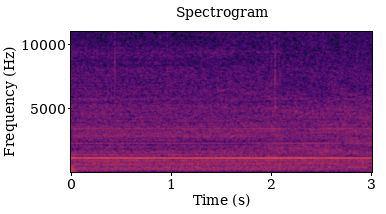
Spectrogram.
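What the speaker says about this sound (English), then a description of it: "got it in the forge and got the forge fired up. Hair dryer" A hair dryer blows air into a charcoal-fired forge, a steady, loud whirring without a break, a constant airy hum with a faint high whine, alone and close.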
